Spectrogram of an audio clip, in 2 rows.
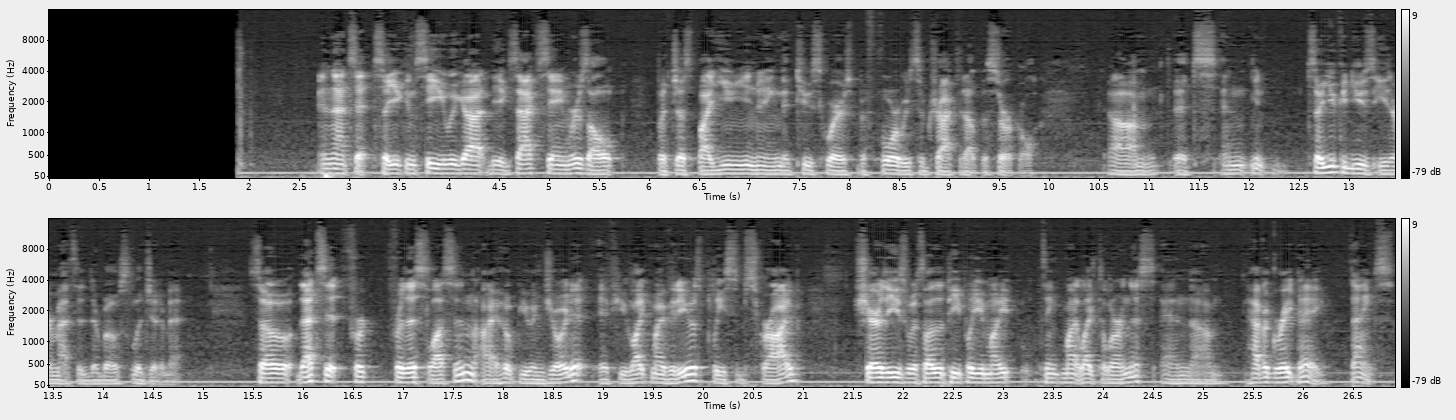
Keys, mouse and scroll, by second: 1.8 ctrl+r.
